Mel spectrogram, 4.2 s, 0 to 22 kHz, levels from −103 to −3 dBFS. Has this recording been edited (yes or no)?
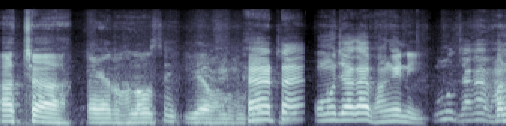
yes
